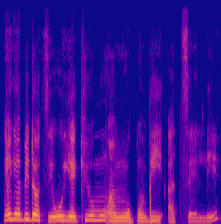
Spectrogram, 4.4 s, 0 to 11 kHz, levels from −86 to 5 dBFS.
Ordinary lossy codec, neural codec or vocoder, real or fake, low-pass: Opus, 16 kbps; none; real; 9.9 kHz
